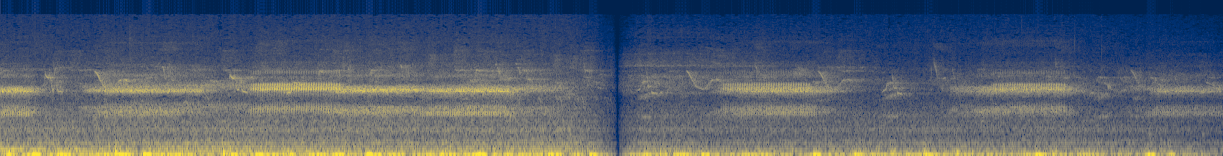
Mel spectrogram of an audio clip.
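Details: Tree frog calling in long, droning, buzzy croaks of one to two seconds, with short pauses between them. There is a brief dropout midway, after which the croaking continues at a similar pace against a faint low rumble.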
